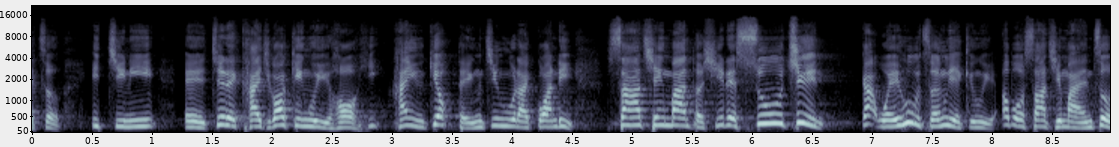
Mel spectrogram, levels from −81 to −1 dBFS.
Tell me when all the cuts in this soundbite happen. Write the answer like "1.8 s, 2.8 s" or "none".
none

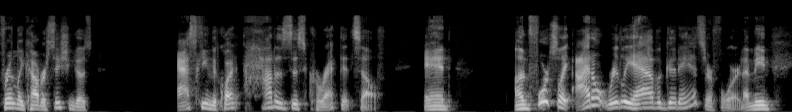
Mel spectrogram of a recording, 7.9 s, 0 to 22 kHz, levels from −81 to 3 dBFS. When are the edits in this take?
none

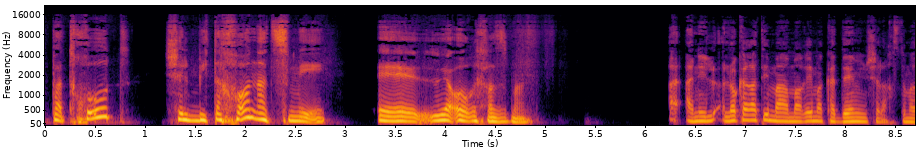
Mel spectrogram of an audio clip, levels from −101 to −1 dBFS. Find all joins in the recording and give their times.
none

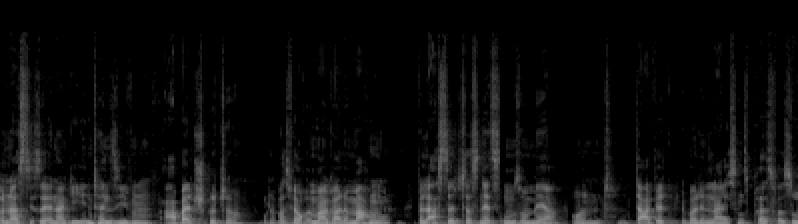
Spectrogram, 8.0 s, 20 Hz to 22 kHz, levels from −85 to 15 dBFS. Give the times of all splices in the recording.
5.0 s, 5.7 s

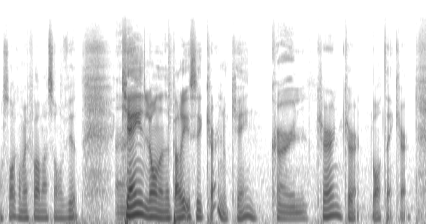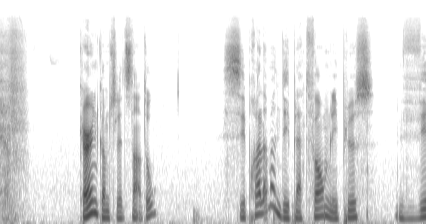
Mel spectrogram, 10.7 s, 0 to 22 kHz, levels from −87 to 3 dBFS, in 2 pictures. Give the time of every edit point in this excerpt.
none

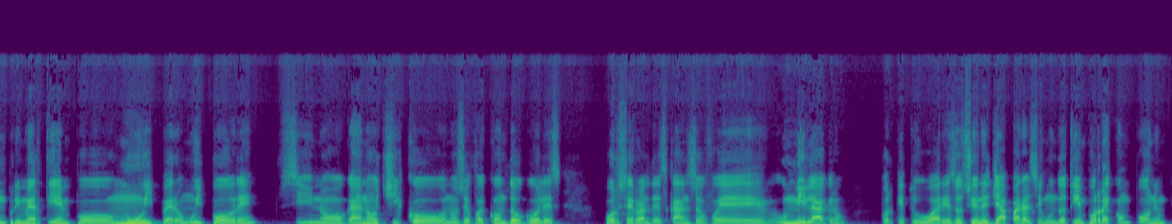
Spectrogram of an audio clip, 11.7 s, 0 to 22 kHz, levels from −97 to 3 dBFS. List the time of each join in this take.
none

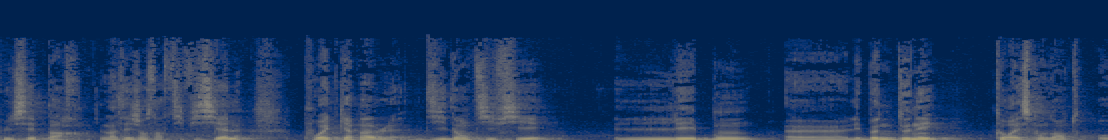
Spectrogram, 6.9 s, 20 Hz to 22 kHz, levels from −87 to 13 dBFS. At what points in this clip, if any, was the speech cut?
none

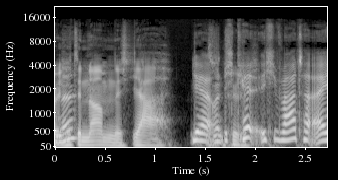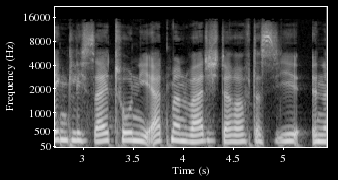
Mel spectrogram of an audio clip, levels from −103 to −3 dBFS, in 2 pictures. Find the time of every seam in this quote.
none

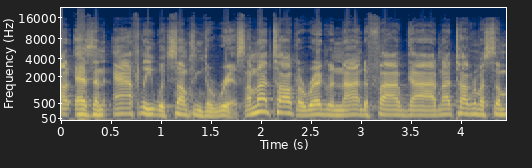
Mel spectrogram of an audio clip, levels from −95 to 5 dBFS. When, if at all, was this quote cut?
2.3 s

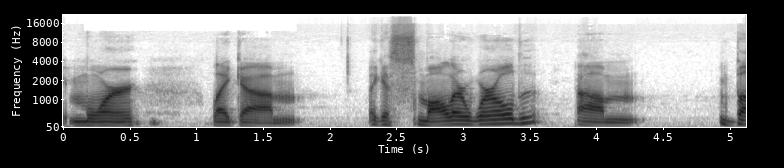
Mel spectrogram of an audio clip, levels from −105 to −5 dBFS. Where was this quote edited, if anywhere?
none

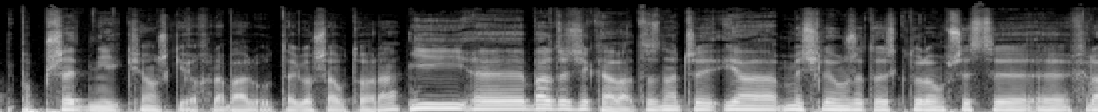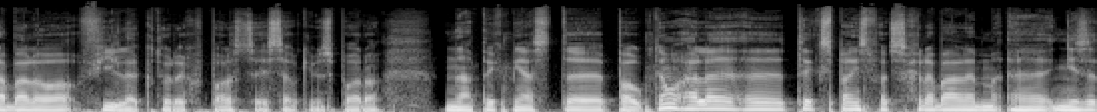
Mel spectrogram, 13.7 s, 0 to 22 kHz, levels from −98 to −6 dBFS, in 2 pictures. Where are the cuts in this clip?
5.6 s, 12.4 s

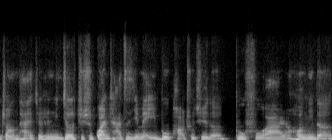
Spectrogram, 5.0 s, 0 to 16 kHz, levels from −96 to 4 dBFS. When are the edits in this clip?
3.5 s

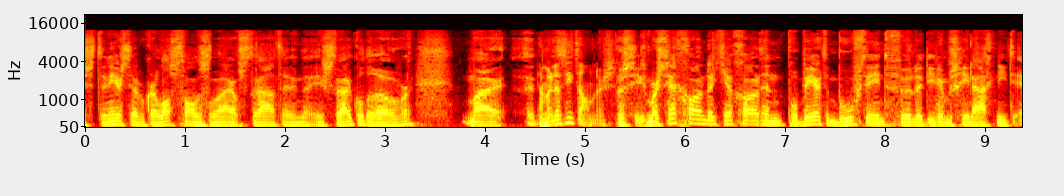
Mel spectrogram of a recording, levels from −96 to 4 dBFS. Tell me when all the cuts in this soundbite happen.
1.2 s, 6.7 s

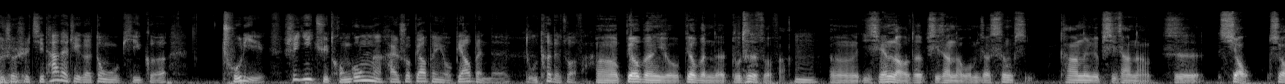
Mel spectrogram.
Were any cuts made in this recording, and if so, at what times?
none

